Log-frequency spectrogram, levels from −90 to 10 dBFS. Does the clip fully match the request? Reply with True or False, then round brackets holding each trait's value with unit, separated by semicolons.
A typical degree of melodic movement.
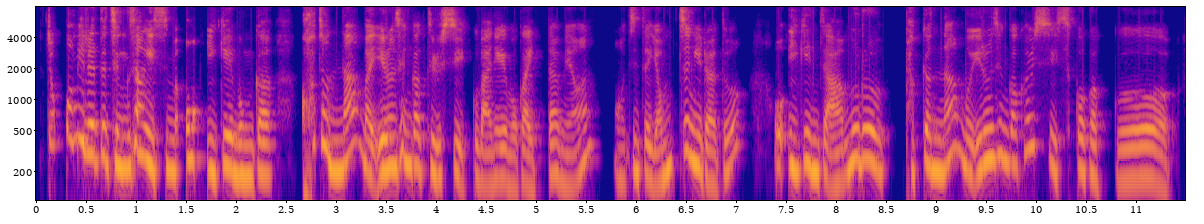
False (6.0 semitones)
